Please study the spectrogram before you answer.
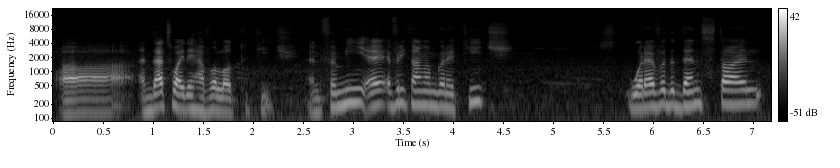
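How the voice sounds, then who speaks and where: A man's voice: a little high, a little mellow, rough recording. Man explaining dance in second-language English. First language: Portuguese creole. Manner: thoughtful, explains with everyday comparisons. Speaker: dance teacher. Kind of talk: interview answers.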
